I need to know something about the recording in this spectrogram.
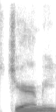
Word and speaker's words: Jerremy: My first name is spelled with 2 R's. So it's Jerremy, Jerremy. My dad's name was Jerry. So that stands for Jerry and me.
